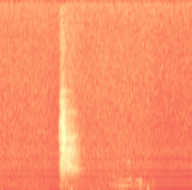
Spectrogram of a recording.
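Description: Near silence: faint room tone, with a soft breath-like puff a little under a second in and a faint, short wavering voice-like sound near the end.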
